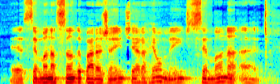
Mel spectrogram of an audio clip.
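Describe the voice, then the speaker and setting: A man's monotone, flat voice with audible room echo. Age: 40s. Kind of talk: interview. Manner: hesitant, many fillers.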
